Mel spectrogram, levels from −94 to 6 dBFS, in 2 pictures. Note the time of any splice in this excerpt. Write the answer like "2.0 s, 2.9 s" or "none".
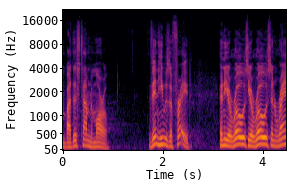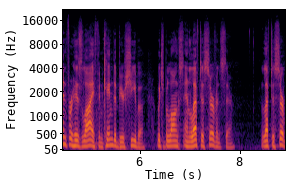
3.7 s, 6.9 s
